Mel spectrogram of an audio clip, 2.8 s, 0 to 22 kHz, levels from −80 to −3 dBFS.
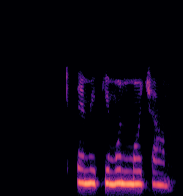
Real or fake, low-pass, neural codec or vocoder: fake; 5.4 kHz; codec, 16 kHz in and 24 kHz out, 1 kbps, XY-Tokenizer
